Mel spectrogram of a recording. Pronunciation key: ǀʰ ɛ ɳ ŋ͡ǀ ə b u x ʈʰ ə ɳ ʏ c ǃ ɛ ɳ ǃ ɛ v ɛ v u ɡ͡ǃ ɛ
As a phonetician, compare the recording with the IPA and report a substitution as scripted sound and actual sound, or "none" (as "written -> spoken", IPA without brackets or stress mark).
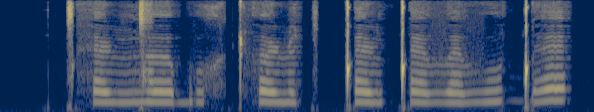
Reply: none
